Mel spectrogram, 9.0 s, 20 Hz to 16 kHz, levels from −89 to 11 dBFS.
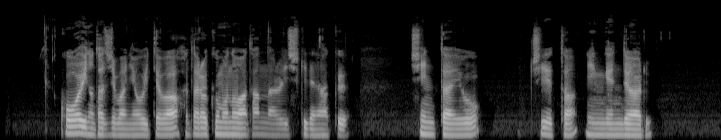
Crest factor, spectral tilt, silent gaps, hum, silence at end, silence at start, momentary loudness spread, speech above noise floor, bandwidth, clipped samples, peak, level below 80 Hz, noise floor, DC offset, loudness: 22 dB; -5.5 dB/octave; none; none; 0.85 s; 0.55 s; 10 LU; 42 dB; 9.6 kHz; under 0.1%; -4 dBFS; -66 dBFS; -66 dBFS; under 0.1%; -25 LUFS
